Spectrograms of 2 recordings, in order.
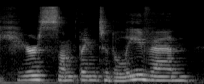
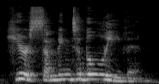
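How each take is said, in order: First: The ending does not fall firmly. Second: The ending falls firmly downward. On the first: The speaker sounds unsure. The speaker calls it wrong. "I'm unsure of this. It wasn't like" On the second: The speaker sounds certain. The speaker calls it right. "It was always a button at the end"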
